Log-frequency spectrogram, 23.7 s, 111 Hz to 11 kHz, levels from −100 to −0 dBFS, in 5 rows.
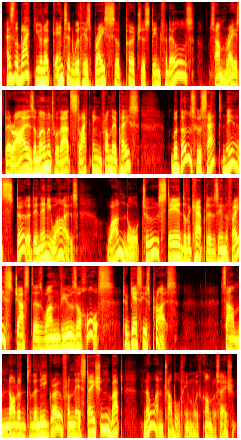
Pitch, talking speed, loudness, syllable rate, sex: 130 Hz, 160 wpm, -20 LUFS, 4.7 syllables/s, male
